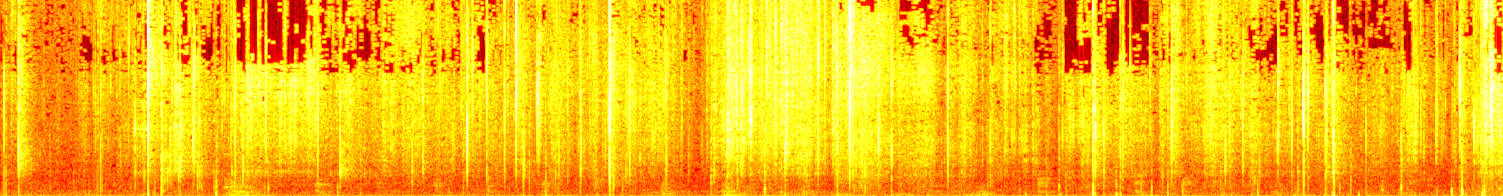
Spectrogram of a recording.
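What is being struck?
Plastic bag of glitter sequins.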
